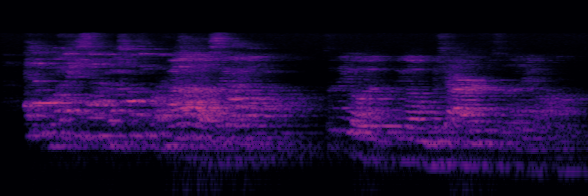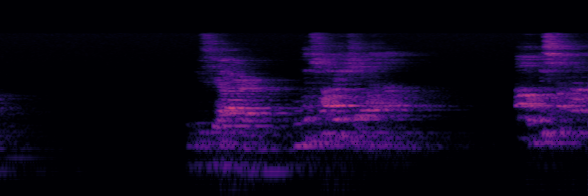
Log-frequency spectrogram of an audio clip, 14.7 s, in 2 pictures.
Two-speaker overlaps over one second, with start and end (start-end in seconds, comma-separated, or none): 2.1-3.3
